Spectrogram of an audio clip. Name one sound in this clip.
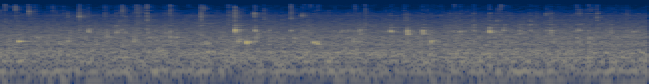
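A thick drink pours into a glass.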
